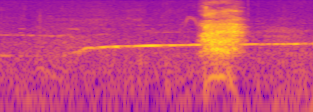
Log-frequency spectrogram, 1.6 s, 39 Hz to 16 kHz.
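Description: A police car siren passes outside while the listener is aboard a 38-foot electric converted sailboat. It is a faint, distant, thin wailing tone that rises and holds, with a brief sharp noise bursting in briefly near the end.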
